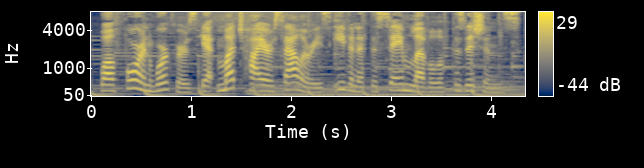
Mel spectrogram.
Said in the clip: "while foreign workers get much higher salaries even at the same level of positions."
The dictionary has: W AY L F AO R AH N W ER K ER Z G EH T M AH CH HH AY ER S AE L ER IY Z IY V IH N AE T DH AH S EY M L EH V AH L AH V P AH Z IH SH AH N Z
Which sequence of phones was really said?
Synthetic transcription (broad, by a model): W AY L F AO R AH N W ER K ER Z G EH T M AH CH HH AY ER S AE L ER IY Z IY V IH N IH T DH AH S EY M L EH V AH L AH V P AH Z IH SH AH N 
